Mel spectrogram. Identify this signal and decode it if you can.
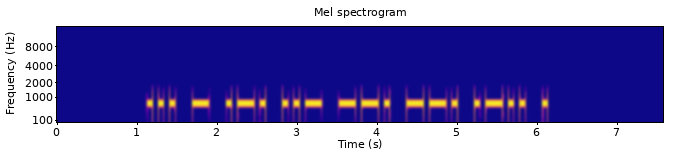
Morse code, heard as a keyed tone, about 17 wpm, 700 Hz. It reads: STRUGGLE
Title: Top 1751-2000 Words 17wpm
